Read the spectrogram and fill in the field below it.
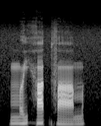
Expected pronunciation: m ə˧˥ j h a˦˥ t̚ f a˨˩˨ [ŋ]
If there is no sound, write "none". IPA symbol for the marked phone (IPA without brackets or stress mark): m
